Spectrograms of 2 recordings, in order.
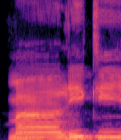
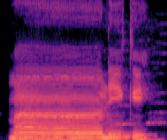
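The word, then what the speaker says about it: مَالِكِ: Di sini ada huruf mim berharakat fathah. Kemudian ada di sini ee tanda panjang. Ini tanda alif kecil. Nah, alif kecil maka kita bacanya panjang dua harakat saja. Jadi tidak boleh tidak boleh lebih dari itu. Jadi kita membacanya maiki yaumiddin. Jangan sampai dibaca malikih. Malikih itu kepanjangan.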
